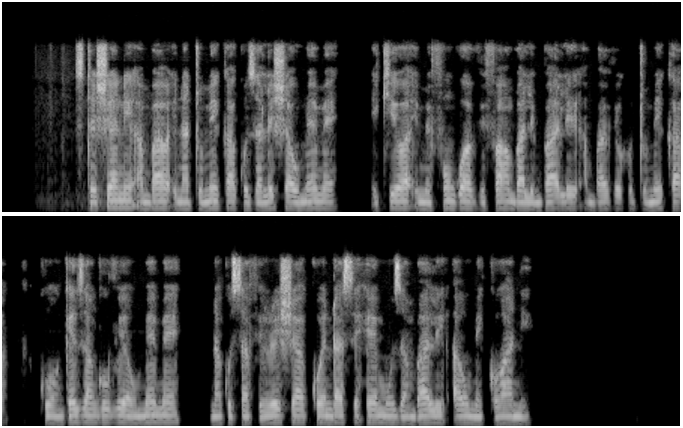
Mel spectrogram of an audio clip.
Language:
Swahili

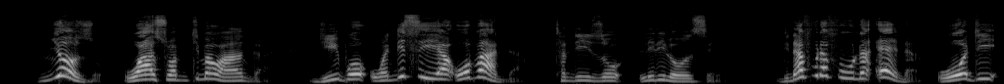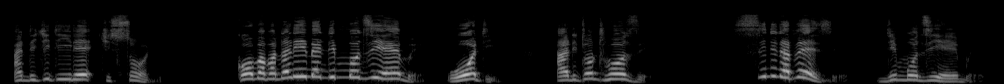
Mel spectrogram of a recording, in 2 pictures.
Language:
Nyanja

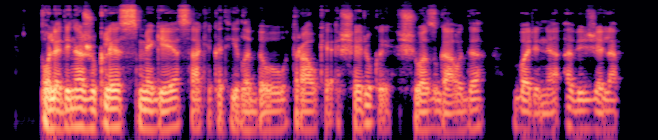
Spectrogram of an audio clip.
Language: Lithuanian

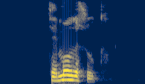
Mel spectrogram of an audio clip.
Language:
Catalan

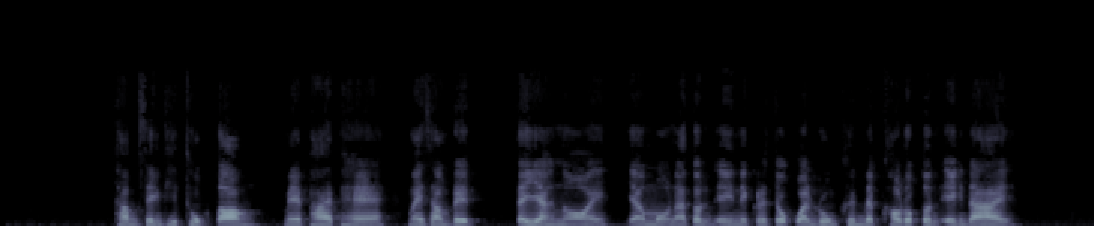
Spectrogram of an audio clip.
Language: Thai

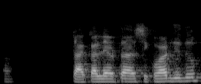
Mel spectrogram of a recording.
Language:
Gujarati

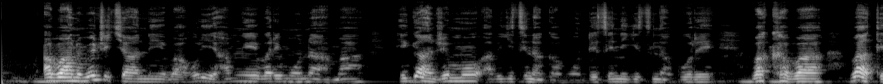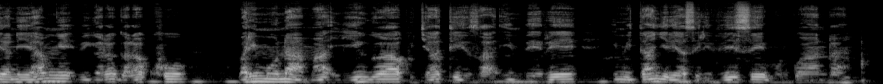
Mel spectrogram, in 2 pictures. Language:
Kinyarwanda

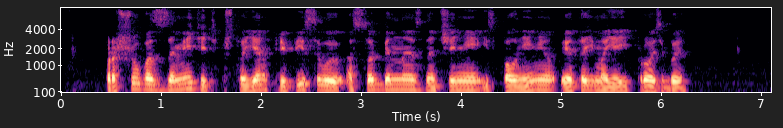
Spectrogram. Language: Russian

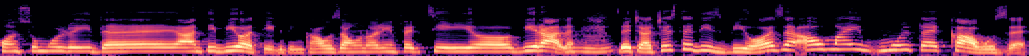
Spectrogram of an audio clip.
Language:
Romanian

